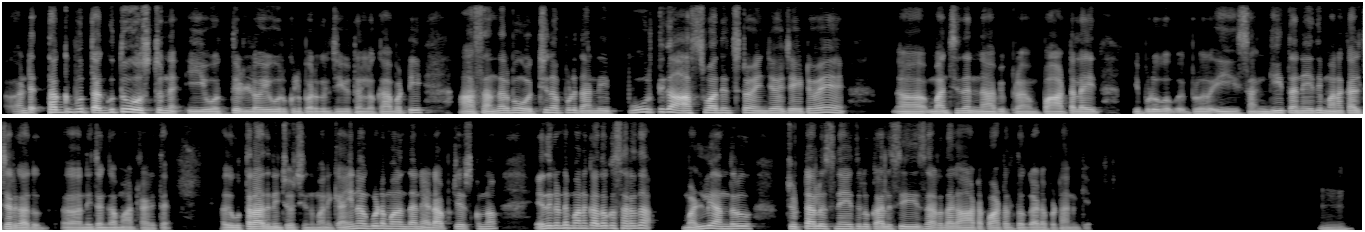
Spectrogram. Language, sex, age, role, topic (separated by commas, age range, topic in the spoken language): Telugu, male, 40-44, guest, పాటలు మీ జీవితానికి ఒక నేపథ్యగీతంలా అనిపిస్తాయా?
